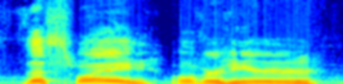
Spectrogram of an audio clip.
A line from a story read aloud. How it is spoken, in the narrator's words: yell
